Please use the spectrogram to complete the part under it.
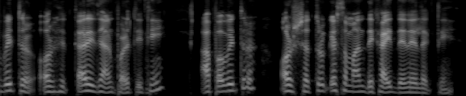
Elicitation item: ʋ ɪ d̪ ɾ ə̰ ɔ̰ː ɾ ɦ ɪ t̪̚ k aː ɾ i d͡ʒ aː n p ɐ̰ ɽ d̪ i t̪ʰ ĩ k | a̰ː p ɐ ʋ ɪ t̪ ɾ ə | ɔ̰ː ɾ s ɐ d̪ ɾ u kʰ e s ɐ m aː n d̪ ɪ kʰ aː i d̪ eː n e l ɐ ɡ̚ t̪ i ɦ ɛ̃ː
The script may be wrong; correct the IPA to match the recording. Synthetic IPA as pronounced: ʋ ɪ t̪ ɾ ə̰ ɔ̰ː ɾ ɦ ɪ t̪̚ k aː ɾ i d͡ʒ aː n p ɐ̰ ɽ t̪ i t̪ʰ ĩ | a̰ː p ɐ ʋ ɪ t̪ ɾ ə | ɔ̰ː ɾ ʃ ɐ t̪ ɾ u k e s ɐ m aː n d̪ ɪ kʰ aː i d̪ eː n e l ɐ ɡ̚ t̪ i ɦ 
